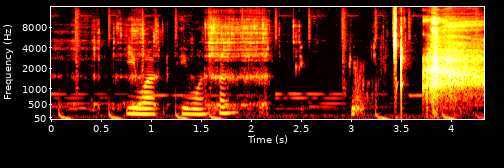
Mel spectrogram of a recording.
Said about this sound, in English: I was thinking about getting Moscato right now. Actually, I'm having a sip as we talk.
